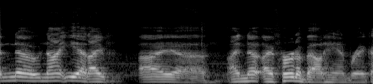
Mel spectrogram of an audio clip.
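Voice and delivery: ordinary talk, nothing marked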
